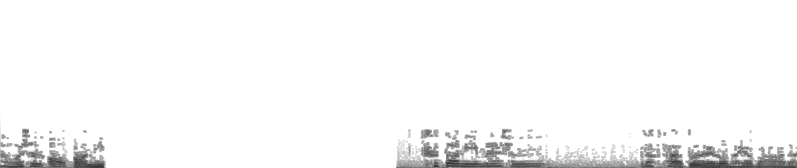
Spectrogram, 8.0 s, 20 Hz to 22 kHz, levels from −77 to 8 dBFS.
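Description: Heavy low-bitrate encoding, likely AAC compression at a rate as low as 8 kbps, strips the spectrum from the start. Nothing survives above 5 kHz, so the speech sounds dull and smeared, with a warbling, fizzy texture on sibilants and sustained sounds.

At 1.03 s the input was lost, most likely through a disconnected or muted source, while the recorder kept writing silence. The audio dropout to silence lasts until 3.97 s, about 2.94 s of silence with no room tone.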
